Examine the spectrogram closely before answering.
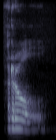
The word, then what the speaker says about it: rol: This one is funny because roll, all you have to do is roll your tongue on your mouth, so it makes the r sound like before.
